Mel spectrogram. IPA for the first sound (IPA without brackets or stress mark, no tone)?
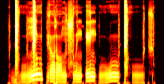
ɡ͡ǁ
